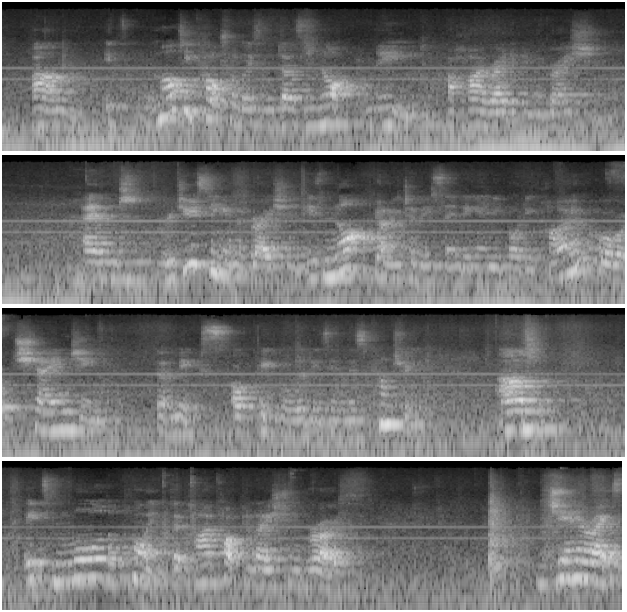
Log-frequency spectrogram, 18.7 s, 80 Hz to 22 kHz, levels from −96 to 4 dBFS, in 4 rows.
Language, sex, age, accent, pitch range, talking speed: English, female, 40-59, Australian, 175-240 Hz, 140 wpm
